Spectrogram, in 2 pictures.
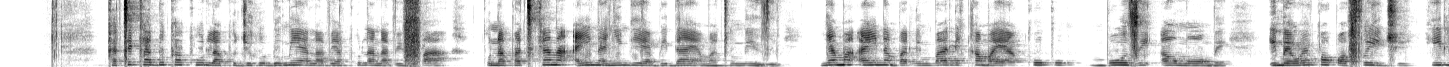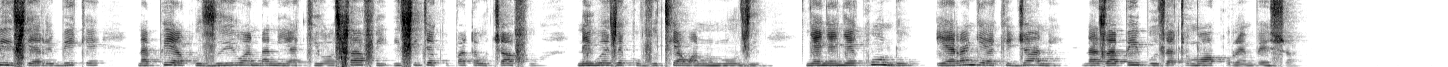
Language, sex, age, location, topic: Swahili, female, 36-49, Nairobi, finance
